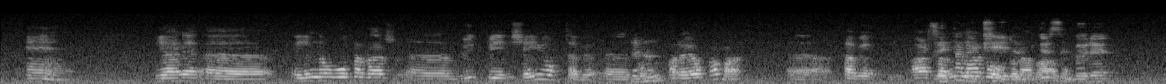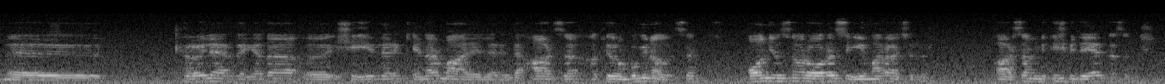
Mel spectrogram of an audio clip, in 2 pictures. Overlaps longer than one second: present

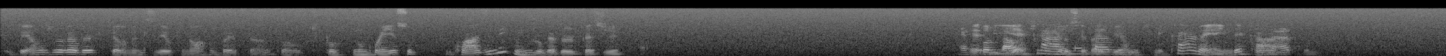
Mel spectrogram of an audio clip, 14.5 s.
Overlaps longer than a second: present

